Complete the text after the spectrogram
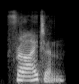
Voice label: "frighten", Indian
